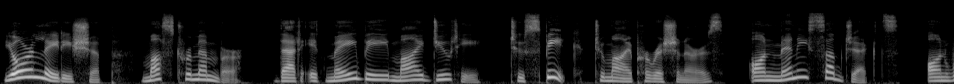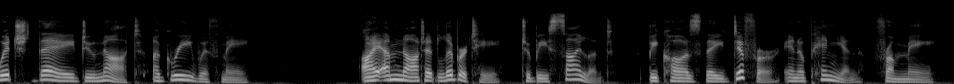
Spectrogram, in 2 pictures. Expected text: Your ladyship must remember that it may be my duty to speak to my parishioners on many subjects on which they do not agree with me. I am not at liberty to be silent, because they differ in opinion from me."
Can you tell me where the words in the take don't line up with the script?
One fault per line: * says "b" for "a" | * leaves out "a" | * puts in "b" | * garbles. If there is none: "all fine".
all fine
